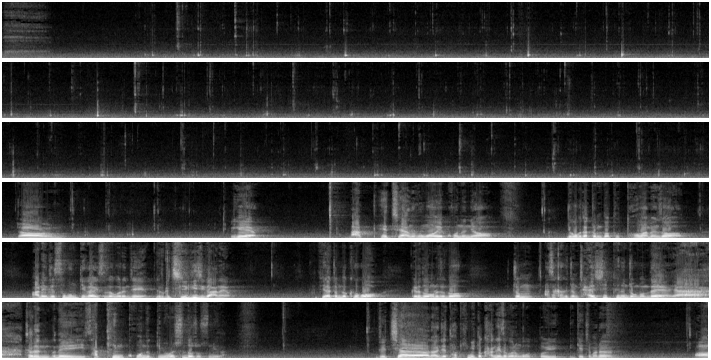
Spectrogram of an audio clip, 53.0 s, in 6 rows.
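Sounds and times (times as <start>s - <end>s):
steady low hum: 0.0s - 53.0s
chewing cartilage crunches: 1.6s - 29.4s, 33.2s - 33.6s, 47.6s - 48.9s.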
